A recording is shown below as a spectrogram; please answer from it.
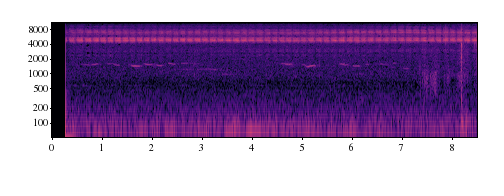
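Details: Cicadas singing outdoors while a black cat listens: a steady, shimmering high buzz holds unbroken throughout, with a few soft whistled notes drifting in the background and a brief click near the end.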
